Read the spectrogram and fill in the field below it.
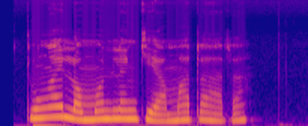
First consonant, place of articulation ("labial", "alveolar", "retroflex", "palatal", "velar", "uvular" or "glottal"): alveolar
